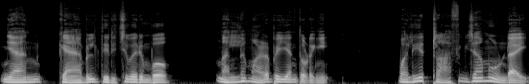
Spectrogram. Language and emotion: Malayalam, sad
